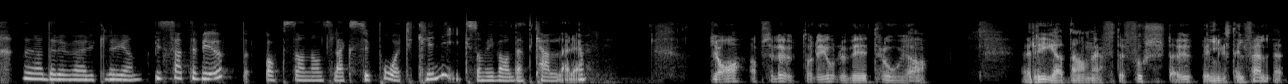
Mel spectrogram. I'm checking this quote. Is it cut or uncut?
cut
